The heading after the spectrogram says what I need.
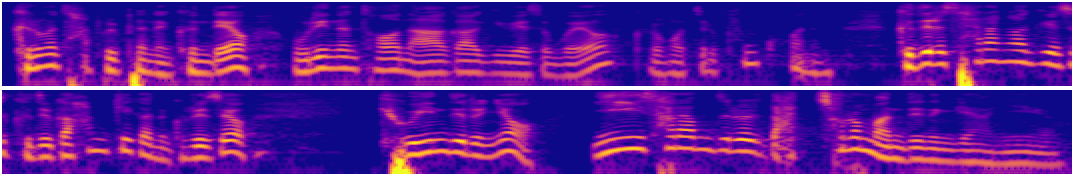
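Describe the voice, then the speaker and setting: A middle-aged man preaching a sermon in a church, talking in a conversational way, asking his listeners questions and acting out the voices of the people he quotes. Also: medium pitch. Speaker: pastor. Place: church sanctuary.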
